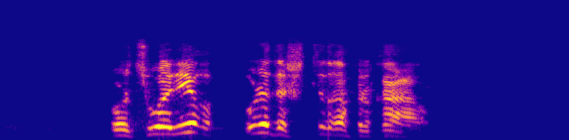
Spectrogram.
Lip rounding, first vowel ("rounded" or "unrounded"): rounded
